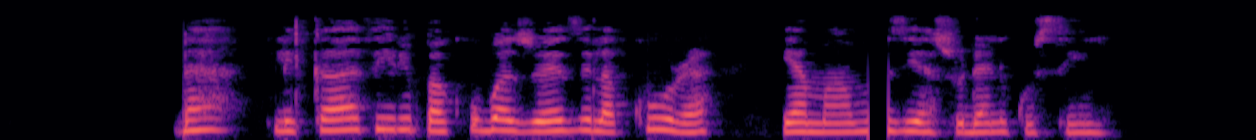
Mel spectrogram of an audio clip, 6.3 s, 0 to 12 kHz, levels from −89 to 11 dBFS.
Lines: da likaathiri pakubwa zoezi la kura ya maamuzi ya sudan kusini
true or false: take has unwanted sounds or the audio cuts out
true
